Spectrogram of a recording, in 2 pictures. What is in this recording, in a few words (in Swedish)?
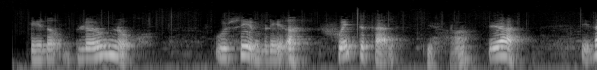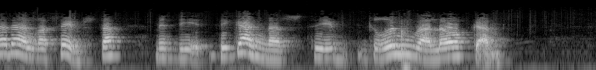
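Fleninge Skåne, dialekter; Folkminnen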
